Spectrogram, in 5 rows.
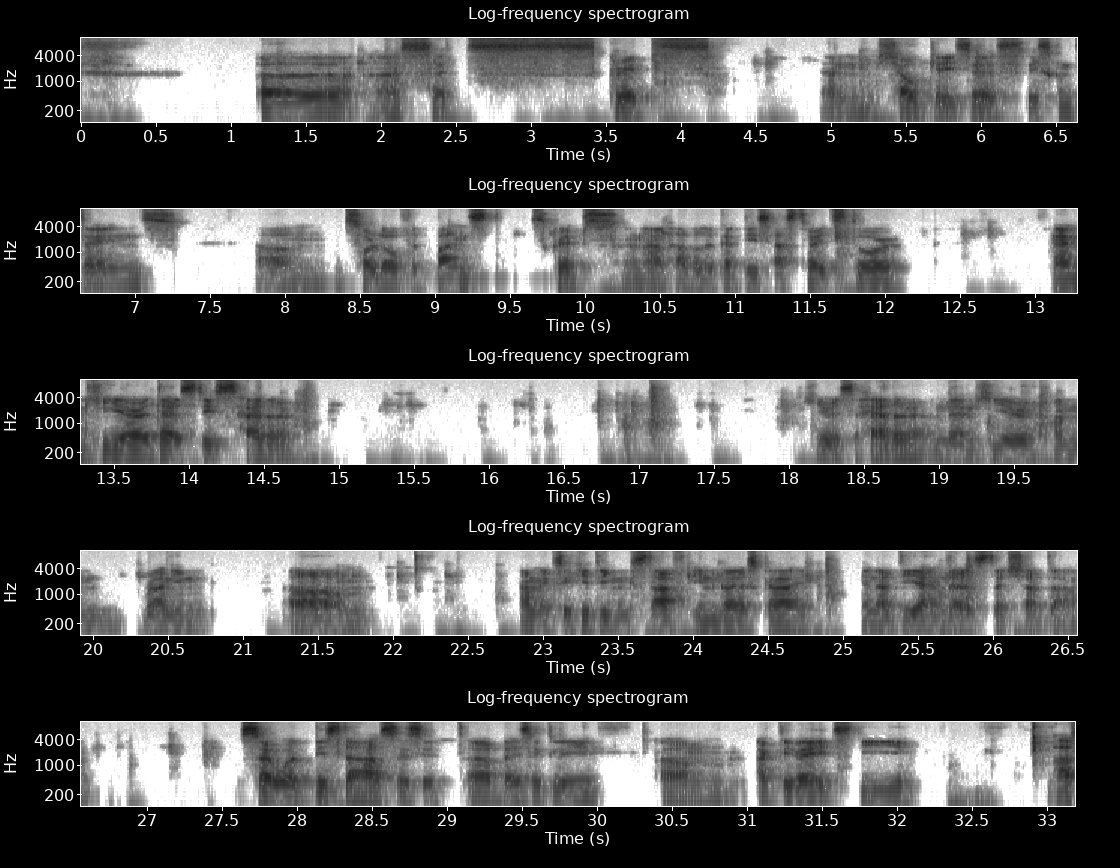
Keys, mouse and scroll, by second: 0.0-2.1 typing, 3.2-7.9 typing, 11.0-12.2 typing, 13.6-31.5 typing, 18.2 Escape.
